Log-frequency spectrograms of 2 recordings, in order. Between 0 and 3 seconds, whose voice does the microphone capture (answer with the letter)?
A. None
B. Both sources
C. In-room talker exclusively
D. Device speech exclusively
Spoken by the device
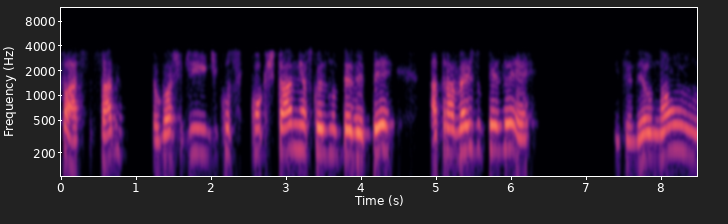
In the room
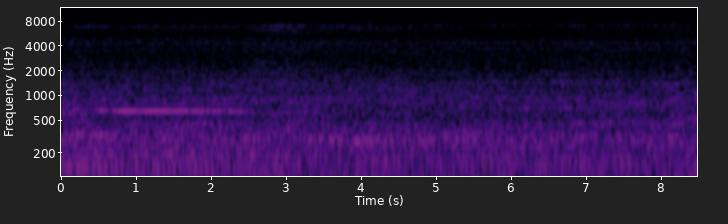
A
